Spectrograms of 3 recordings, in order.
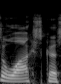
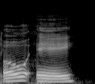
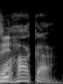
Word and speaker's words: Oaxaca: Where's Oaxaca City? – I don't think you're pronouncing that correctly. – Oaxaca. – How does Oaxaca.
